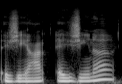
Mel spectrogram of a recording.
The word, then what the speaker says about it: Aegina: Aegina, A-E-G-I-N-A.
